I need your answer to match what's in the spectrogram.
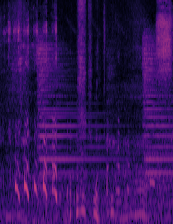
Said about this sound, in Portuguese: é, vai bater nove vezes. Vai, espera, tudo. Aí, gente, você sabe que você está na Itália quando você começa a escutar sino. A igreja não falta, né?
